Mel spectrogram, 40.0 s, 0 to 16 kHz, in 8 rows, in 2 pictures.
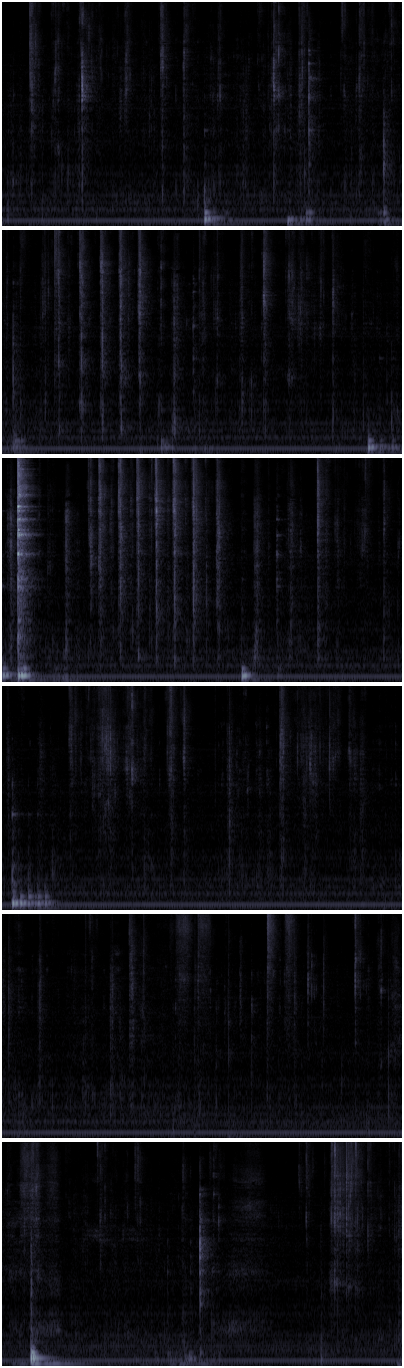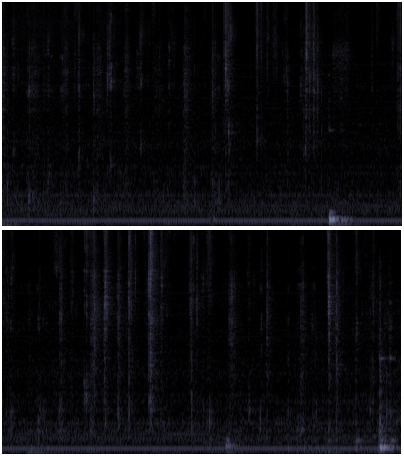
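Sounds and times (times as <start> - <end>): chewing and crunching: 0.0 - 25.2, 28.7 - 39.9.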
